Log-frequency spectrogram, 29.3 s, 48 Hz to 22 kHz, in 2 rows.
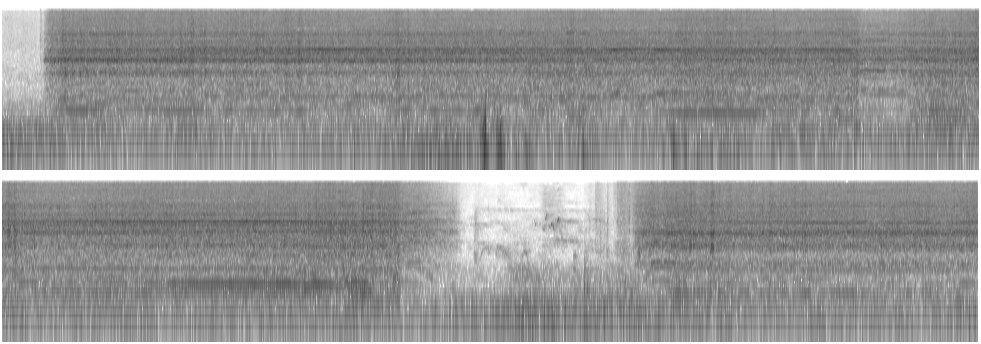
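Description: Worx WG368E 40V cordless electric chainsaw running with a steady high-pitched motor whine. It stops for about three seconds about two-thirds of the way through, then starts again.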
